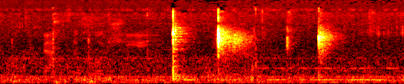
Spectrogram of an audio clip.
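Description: Snooker balls clicking: a sharp click of the cue tip striking the cue ball, then two more clicks of balls colliding, half a second and about a second and a half later.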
